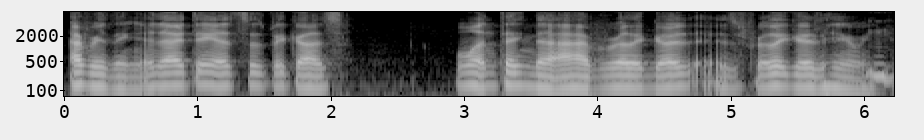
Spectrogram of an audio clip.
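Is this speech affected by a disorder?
Yes: ALS; cannot walk, Tobii eye-gaze texting, night ventilator, very low lung capacity, declines tracheostomy, acute hearing; voice got weaker.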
